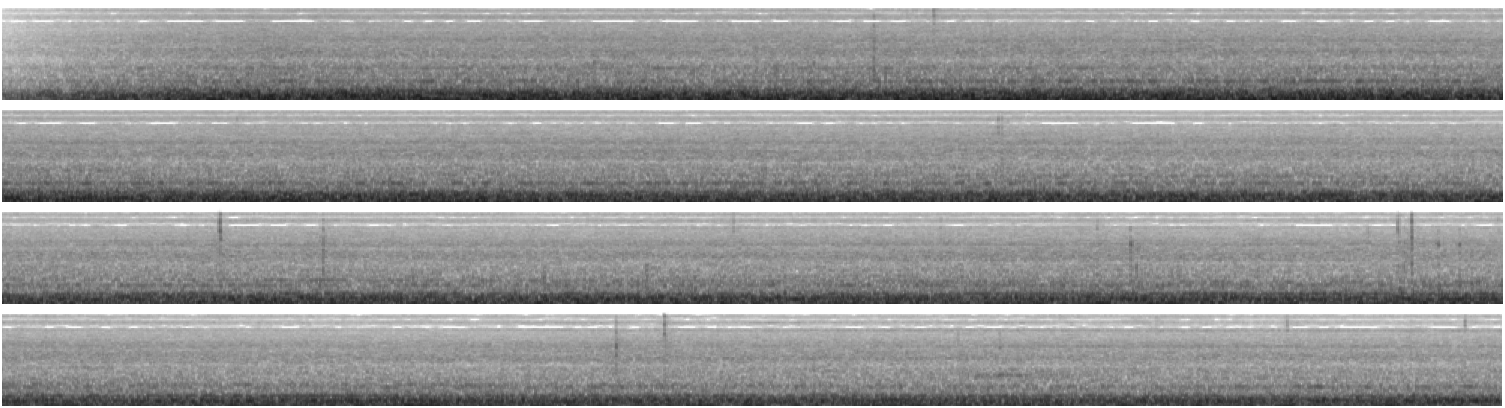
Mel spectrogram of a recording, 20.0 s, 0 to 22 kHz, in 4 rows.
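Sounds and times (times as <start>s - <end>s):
faint steady engine tones: 0.0s - 20.0s
jet engines low rumble in cabin: 0.0s - 20.0s.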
